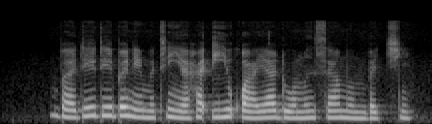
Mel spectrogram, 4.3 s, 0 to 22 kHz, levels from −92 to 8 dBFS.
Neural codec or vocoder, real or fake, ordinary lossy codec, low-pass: none; real; none; 10.8 kHz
